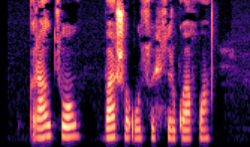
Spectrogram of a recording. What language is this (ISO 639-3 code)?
abk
